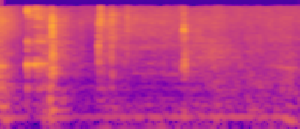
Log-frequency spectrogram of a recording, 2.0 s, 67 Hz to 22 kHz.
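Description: A few short, sharp plastic clicks from a Logitech M705 wireless mouse being handled and clicked, spaced irregularly over the first second or so, with a low steady hum underneath.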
